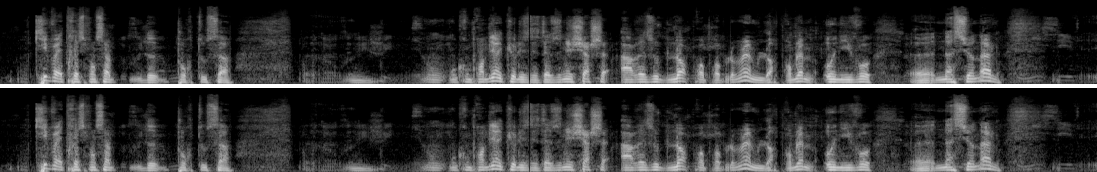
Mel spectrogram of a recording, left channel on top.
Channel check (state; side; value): normal; both; correlation 0.51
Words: Qui va être responsable pour tout ça? On comprend bien que les États-Unis cherchent à résoudre leurs problèmes au niveau national.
